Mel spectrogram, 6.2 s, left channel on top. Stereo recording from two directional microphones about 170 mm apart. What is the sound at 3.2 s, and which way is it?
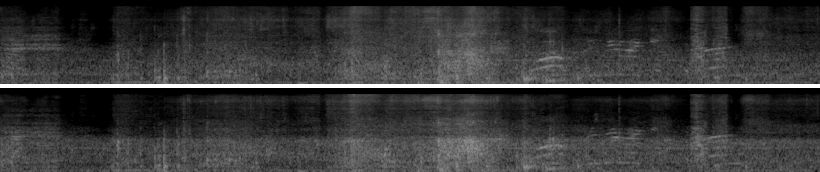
Boat, 40° right (ahead or behind).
